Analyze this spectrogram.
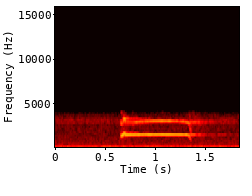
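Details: Black woodpecker in Latvia, 8 August 2013 at 09:45, gives one drawn-out, clear whistled note of about two-thirds of a second, holding steady pitch then dipping at the end, over faint hiss.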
